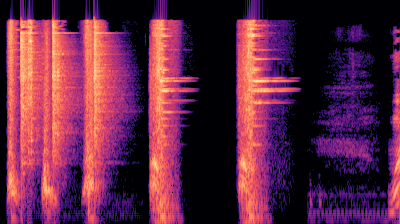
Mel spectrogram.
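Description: Intro sound effect of sharp metallic clangs: a quick cluster of strikes at the start, then single strikes spaced further apart, the last two ringing briefly.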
